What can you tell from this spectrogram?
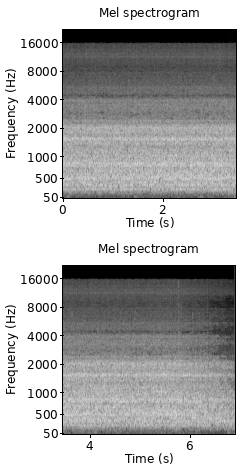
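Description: Homemade wood lathe running with a damaged spindle bearing: a loud, steady mechanical rattle with a high whine running through it. It begins to die away near the end.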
